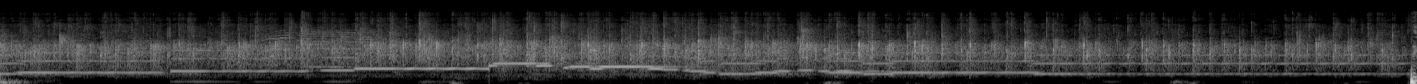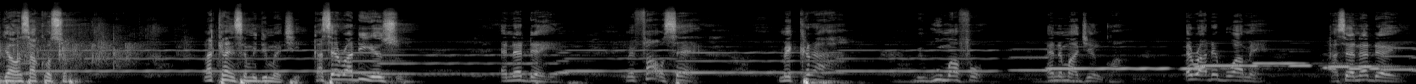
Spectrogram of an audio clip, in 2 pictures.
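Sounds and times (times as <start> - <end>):
audience clapping: 0.0 - 17.7
sustained organ-like tone: 0.0 - 28.3
speech: 14.2 - 15.2, 16.2 - 18.4, 19.2 - 19.8, 20.4 - 21.2, 22.0 - 22.6, 23.5 - 25.4, 26.0 - 26.9, 27.5 - 28.3.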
